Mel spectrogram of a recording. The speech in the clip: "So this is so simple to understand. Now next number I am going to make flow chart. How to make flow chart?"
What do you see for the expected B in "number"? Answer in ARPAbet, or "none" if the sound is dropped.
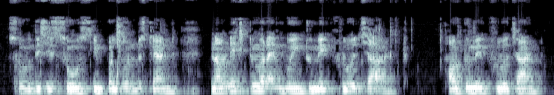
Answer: none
